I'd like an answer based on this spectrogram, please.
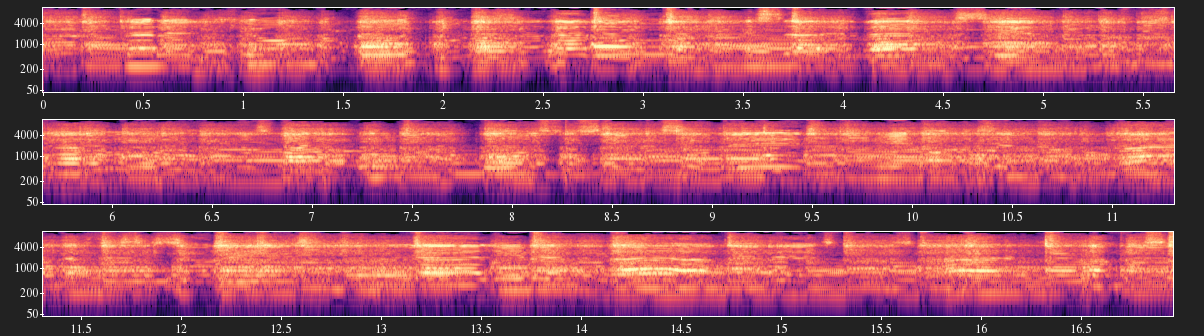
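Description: Electric guitar played with a mix of strummed chords and picked notes, without a steady bass underneath.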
